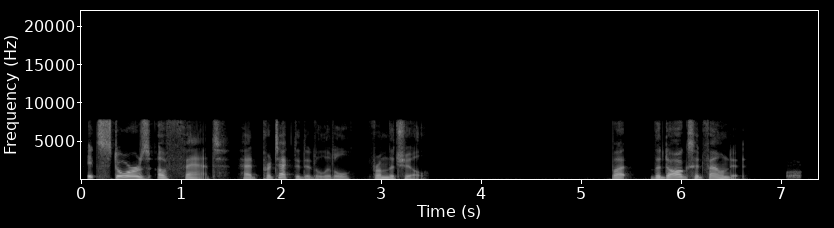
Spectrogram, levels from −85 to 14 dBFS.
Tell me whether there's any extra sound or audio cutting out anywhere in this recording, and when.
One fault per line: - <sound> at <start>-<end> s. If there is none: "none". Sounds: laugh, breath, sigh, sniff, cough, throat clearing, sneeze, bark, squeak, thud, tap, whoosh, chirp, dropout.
- laugh at 7.1-7.2 s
